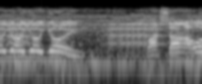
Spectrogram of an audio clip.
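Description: A male commentator's excited voice, with long, wavering drawn-out calls whose pitch falls away, over a steady low background hum.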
